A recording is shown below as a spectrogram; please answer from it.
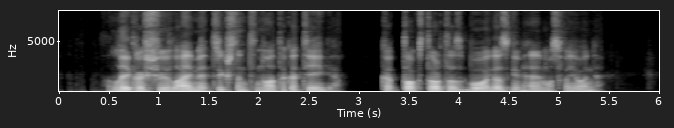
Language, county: Lithuanian, Panevėžys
